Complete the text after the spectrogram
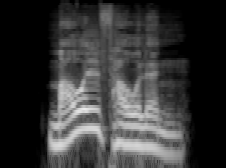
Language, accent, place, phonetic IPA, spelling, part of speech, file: German, Germany, Berlin, [ˈmaʊ̯lˌfaʊ̯lən], maulfaulen, adjective, De-maulfaulen.ogg
- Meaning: inflection of maulfaul: 1. strong genitive masculine/neuter singular 2. weak/mixed genitive/dative all-gender singular 3. strong/weak/mixed accusative masculine singular 4. strong dative plural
